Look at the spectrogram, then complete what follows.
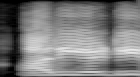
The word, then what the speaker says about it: read: READ, read. ये past है read का, और एक past participle भी है read का. So read, read, read. Spelling same but pronunciation is different.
